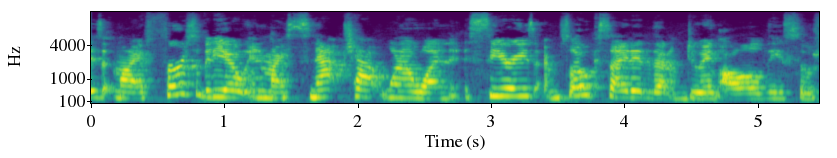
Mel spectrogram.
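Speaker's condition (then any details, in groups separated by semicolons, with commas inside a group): No condition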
